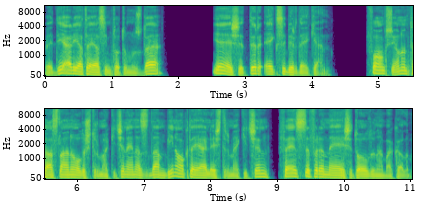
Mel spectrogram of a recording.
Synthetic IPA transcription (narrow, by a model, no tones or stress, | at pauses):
vɛ̰d̪ijæɾjat̪ʰajasimt̪ʰo̞t̪ʰumṵzd̪a | jajaʃɯt̪ːiɾɛcsibiɾd̪ɛjcʰæ̰n | fo̞ŋksijo̞nunt̪ʰaslˠaːnɯo̞lˠuʃt̪ʰuɾmakit͡ʃʰinɛnazɯnd̪anbinok̚t̪ʰajæɾlʲɛʃt̪ʰiɾmɛ̰kit͡ʃʰinfɛsɯfɯɾɯnlˠajaʃɯt̪o̞lˠd̪uːnabakʰa̰lˠɯ̰m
